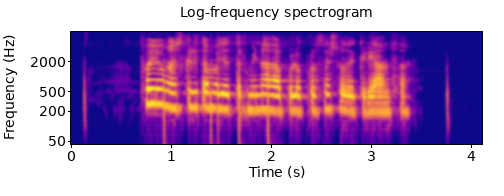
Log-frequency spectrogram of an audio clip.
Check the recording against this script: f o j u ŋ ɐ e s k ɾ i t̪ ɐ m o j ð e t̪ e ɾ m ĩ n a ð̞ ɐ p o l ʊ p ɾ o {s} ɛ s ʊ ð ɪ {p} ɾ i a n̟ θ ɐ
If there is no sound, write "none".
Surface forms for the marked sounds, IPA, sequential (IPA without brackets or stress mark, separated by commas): θ, k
